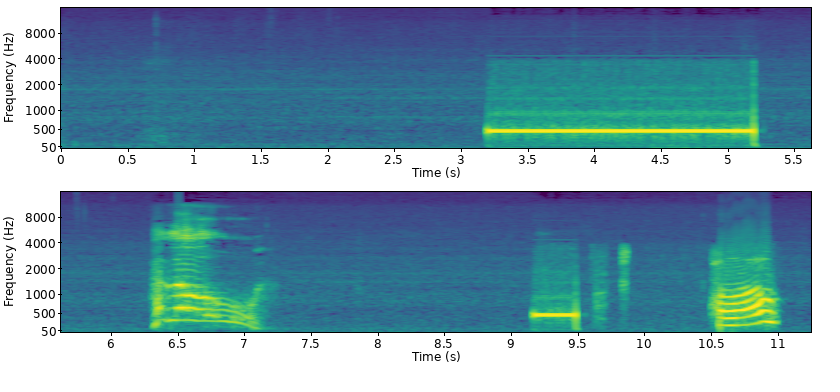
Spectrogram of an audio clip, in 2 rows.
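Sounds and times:
telephone dial tone while adding a call: 0:03.2 - 0:05.2, 0:09.2 - 0:09.6
speech: 0:10.6 - 0:11.1.

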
